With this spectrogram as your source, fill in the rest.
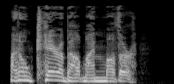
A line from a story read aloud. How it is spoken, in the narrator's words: he snarled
